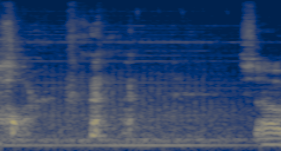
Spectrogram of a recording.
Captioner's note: chuckle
